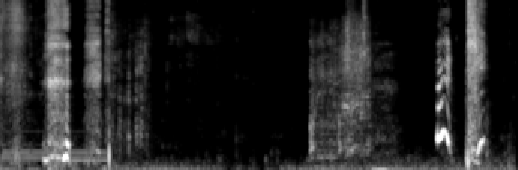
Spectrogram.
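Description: Several sharp sneezes, a couple with a voiced lead-in breath, with faint music in the background; ordinary sneezing.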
